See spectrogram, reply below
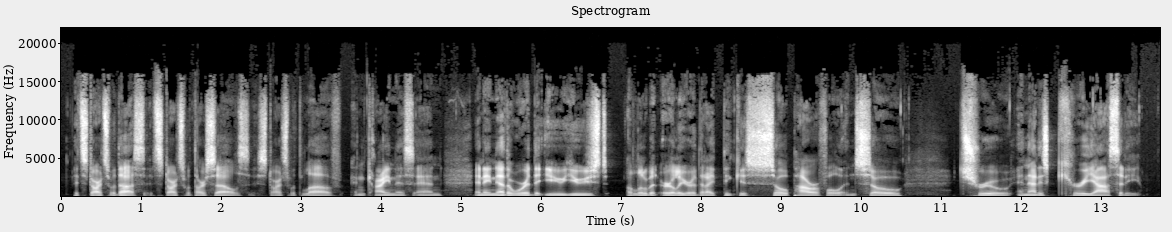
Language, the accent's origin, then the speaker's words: English; Midwest, United States; now in California, United States; I grew up in the Midwest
